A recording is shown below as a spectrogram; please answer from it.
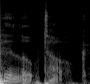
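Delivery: breathy, sexy, seductive radio announcer voice. Introducing the pillow talk segment of late night conversations, in a sexy radio voice. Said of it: "is that your sexy radio voice?".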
